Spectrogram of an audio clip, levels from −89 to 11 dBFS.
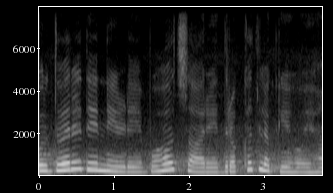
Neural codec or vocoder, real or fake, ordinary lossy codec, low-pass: none; real; none; none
